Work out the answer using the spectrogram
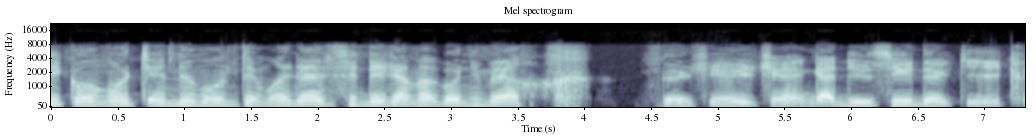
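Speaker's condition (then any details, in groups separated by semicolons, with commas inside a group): Dystonia; speech disorder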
